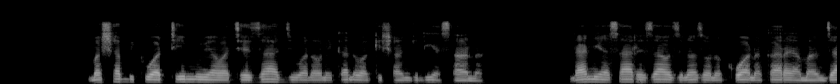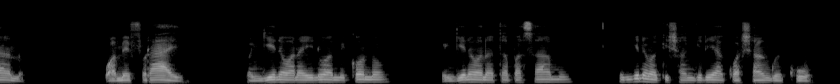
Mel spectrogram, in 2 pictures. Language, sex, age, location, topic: Swahili, male, 18-24, Kisii, government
